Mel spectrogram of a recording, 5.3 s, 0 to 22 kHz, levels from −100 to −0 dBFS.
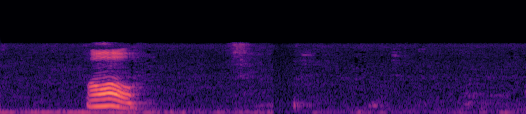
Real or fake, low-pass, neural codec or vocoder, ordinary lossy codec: real; 5.4 kHz; none; AAC, 48 kbps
